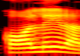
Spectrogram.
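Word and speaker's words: cholera: character ना कि चरेक्टर कलेरा ना कि लेरा फिर है कोरस चोरस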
